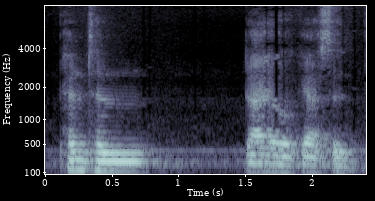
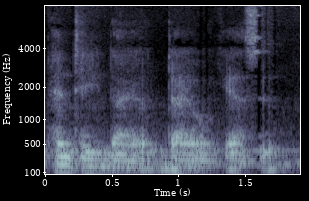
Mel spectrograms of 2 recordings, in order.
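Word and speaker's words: pentanedioic acid: i had pentandiolic acid pentin dialic acid sounds kind of weird so they put the e back in so it'll be pronounced pentane diaoic acid but i mean the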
